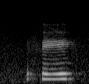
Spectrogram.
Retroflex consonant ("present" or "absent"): absent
